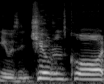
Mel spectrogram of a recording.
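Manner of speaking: high, loud, dismissive shrugging scorn. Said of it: "shrugs a dismissive attitude".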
